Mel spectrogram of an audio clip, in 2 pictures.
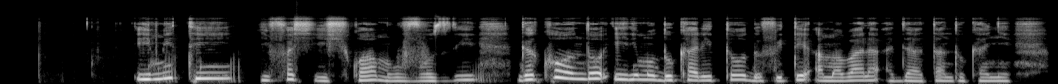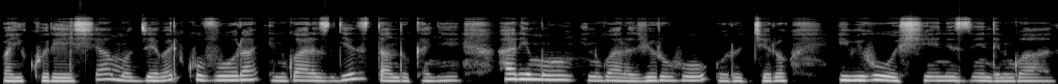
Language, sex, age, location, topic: Kinyarwanda, female, 18-24, Kigali, health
